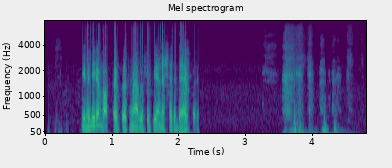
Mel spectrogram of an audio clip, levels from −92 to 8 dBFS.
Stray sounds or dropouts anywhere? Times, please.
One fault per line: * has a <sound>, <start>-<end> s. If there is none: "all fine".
* has a laugh, 3.3-4.8 s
